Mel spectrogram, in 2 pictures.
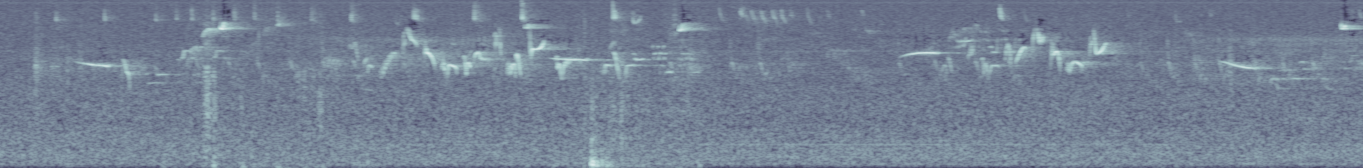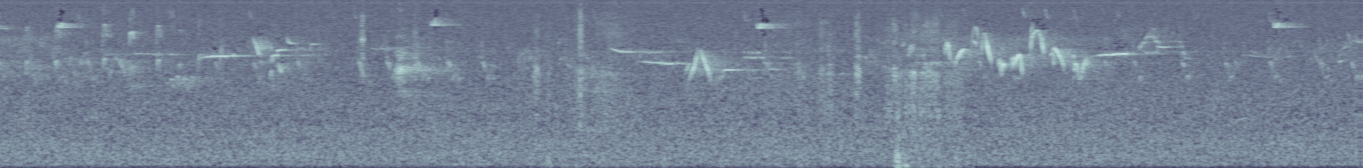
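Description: Several small songbirds chirping and singing in short, quick calls and trills, overlapping one another, over a steady faint hiss. A couple of soft low thumps stand out, about six seconds in and again a little past twenty seconds.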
